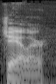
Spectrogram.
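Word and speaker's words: gaoler: It's actually pronounced jailer. It's right, Oh. that's how you spell jail way back in the day, man.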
